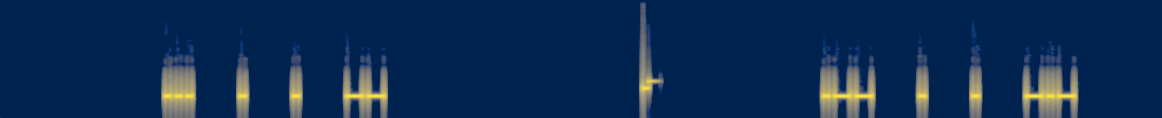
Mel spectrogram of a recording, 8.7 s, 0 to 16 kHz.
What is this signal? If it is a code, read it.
Morse code, heard as a keyed tone, about 30 wpm, spaced as for 17 wpm, 700 Hz. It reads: SEEM WEEK
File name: course / 30:10wpm / 230 Lesson 37f - Letter x - Words 30wpm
